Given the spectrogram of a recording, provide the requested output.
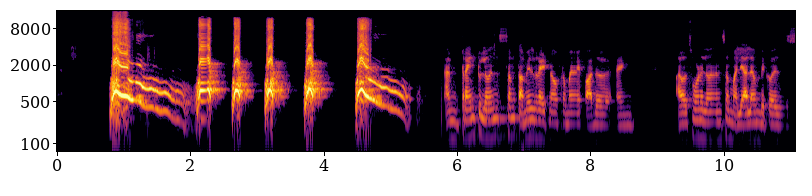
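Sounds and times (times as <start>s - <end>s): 
actor imitating a dog barking: 0.8s - 5.5s
speech: 5.9s - 11.0s.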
